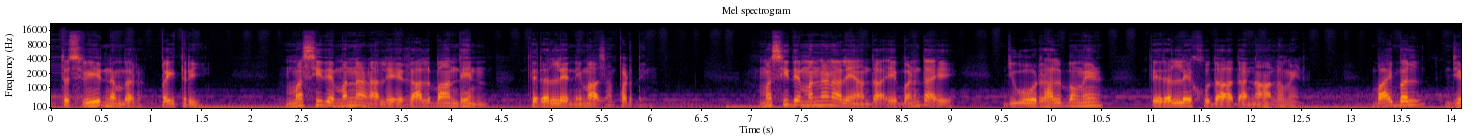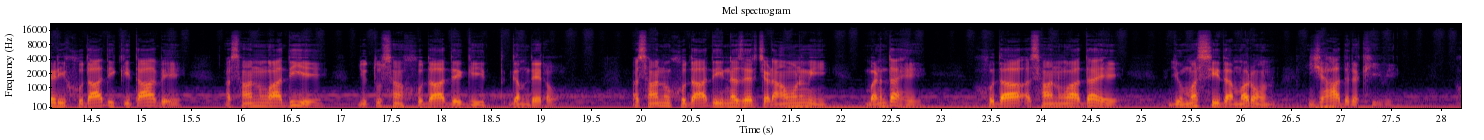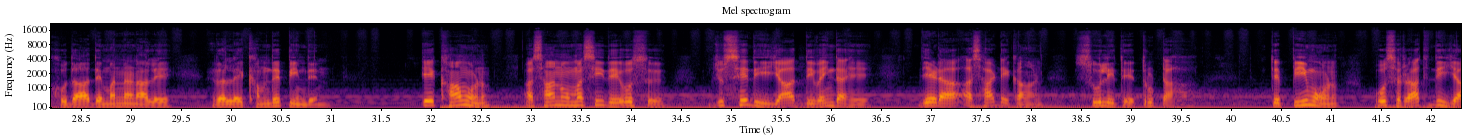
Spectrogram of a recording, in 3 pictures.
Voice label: saraiki jangli good news; picture 35 death

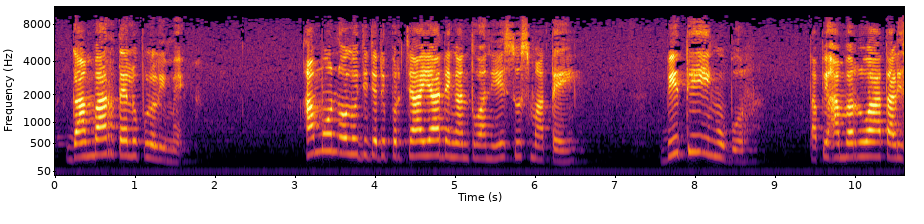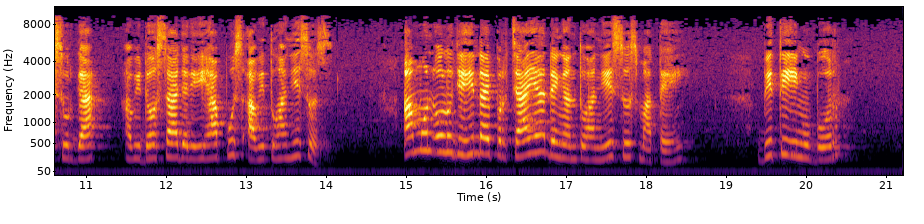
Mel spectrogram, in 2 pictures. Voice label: kabar bahalap good news ngaju, drama

